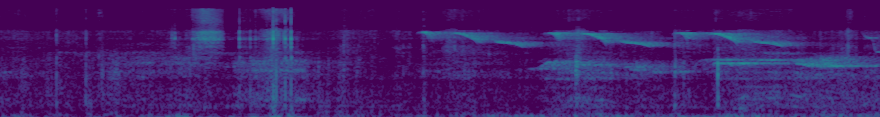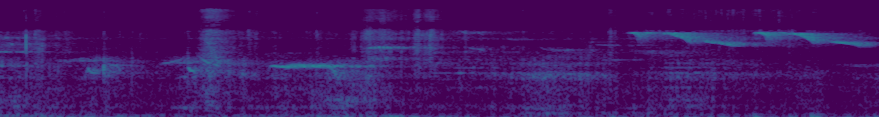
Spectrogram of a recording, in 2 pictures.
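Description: Faint songbird song: quick runs of high whistled notes, each sliding down in pitch, in two bursts with a few lower notes between. A couple of soft rustling crackles about a second in.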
